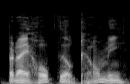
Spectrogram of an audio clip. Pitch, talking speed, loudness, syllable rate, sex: 90 Hz, 275 wpm, -19 LUFS, 5.4 syllables/s, male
